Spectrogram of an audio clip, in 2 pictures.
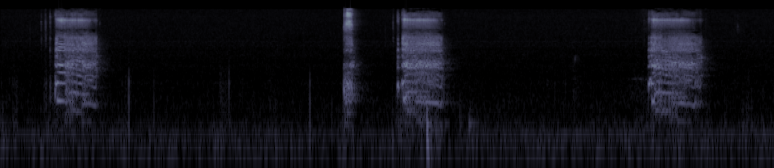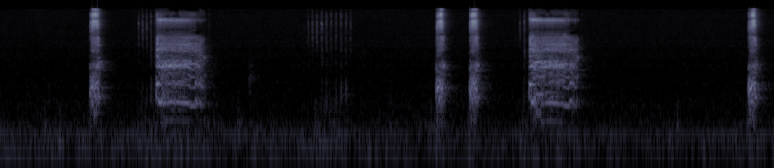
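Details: Pet squirrel Lexi making her first vocal sounds, talking for the first time: breathy, hissing bursts about half a second long alternating with sharp single clicks, irregular spacing, low steady hum behind.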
